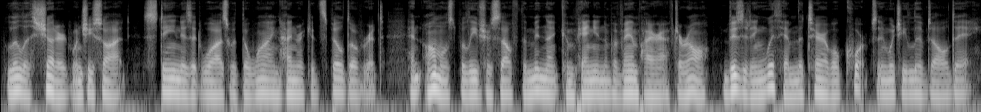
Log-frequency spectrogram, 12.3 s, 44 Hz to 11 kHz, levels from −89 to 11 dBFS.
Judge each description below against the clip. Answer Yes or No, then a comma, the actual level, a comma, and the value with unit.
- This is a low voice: Yes, low, 105 Hz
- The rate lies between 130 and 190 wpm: No, fast, 205 wpm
